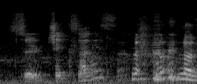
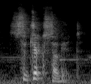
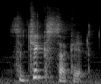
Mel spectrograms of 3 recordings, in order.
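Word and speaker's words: Schicsokt: No, sir. Sachik-Sugget. Sir Chick Suggit. Yes. Would you like me to spell it in your common tongue? Please. Yes, I think he please. would like that. That is difficult. S-C-H-I-C-S-O-K-T. Sakitchika. Just like that. Sachik-Sugget.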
